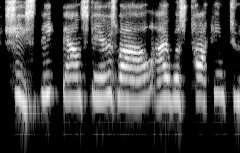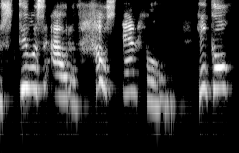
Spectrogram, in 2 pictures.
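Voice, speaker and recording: A woman acting a domineering, fearful, haunted wife in an old-time radio thriller, with an imperious, dramatic delivery full of halting dread. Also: sits high, fairly bright tone, low-quality recording. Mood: imperious, suspicious.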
